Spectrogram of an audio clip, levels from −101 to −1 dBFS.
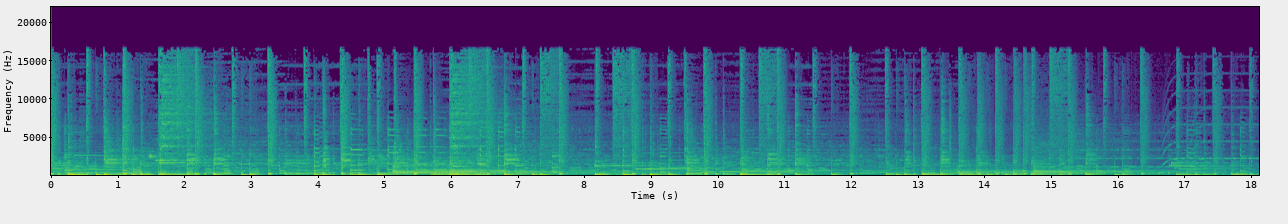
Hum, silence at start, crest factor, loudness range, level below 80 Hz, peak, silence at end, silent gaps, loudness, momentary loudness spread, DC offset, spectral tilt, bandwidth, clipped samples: none; 0 s; 18 dB; 5 LU; -26 dBFS; -2 dBFS; 0 s; none; -22 LUFS; 10 LU; under 0.1%; -5.5 dB/octave; 17 kHz; under 0.1%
